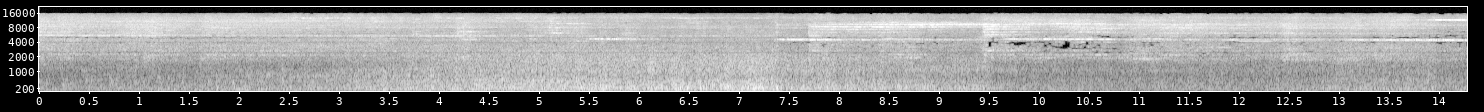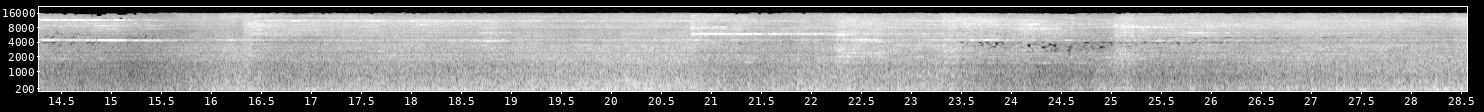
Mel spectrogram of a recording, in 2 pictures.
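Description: Freight cars of a passing CSX train rolling by on the rails: a steady rumble of wheels on track that swells and eases as the cars go past, with thin high wheel squeal above it.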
